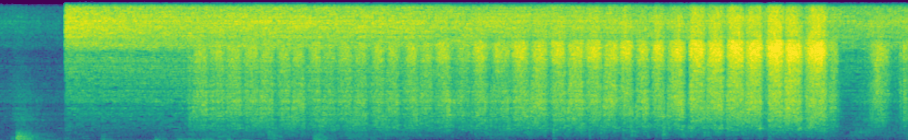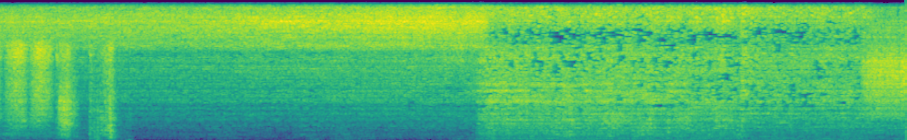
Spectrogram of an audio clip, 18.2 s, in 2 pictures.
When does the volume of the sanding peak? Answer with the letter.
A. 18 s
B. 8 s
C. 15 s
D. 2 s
B.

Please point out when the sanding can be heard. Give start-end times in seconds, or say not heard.
1.9-10.4.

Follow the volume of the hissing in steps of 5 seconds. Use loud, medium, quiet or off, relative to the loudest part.
medium, quiet, medium, loud.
